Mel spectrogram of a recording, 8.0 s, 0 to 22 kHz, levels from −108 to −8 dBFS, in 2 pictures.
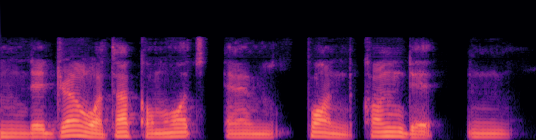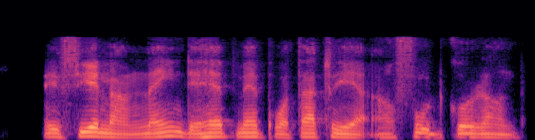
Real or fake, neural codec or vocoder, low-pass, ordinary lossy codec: fake; codec, 16 kHz, 1.1 kbps, Voila-Tokenizer; none; none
